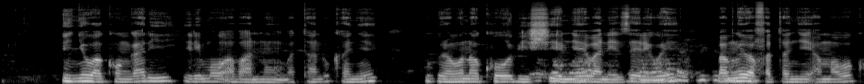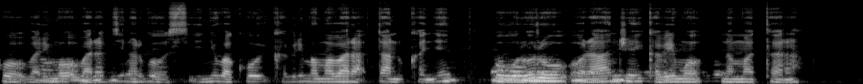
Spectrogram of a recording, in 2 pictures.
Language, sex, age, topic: Kinyarwanda, female, 25-35, finance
